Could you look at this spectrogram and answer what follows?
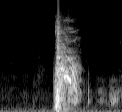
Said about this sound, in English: I am coughing a lot today because I've yet to have my tea, and I think my allergies are kicking in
